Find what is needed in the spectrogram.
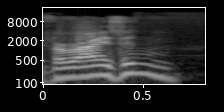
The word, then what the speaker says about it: Verizon: The word Verizon, pronounced the way I'm saying it, according to them, was selected from more than 8,500 names.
